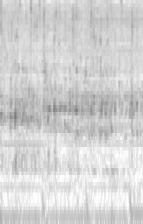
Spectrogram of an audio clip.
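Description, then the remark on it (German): Fresh water pours steadily into a male cat's bowl, the first water of the day, a continuous splashing rush lasting a couple of seconds with no one speaking. “Der bekommt jeden Tag frisches Wasser.”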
